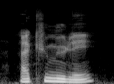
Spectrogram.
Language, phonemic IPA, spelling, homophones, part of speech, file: French, /a.ky.my.le/, accumuler, accumulai / accumulé / accumulée / accumulées / accumulés / accumulez, verb, Fr-accumuler.ogg
- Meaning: to accumulate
